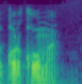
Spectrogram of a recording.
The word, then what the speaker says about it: куркума: Это слово, которое все живые нормальные люди произносят с ударением куркума. – Да. – Да, а словари настаивают на том, что правильно только куркума.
